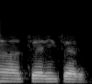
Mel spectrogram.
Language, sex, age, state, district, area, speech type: Tamil, male, 18-30, Tamil Nadu, Salem, urban, conversation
